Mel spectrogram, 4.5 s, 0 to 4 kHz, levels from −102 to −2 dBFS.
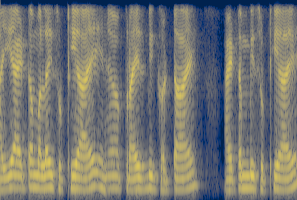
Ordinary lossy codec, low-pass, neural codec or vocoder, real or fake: none; 3.6 kHz; none; real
